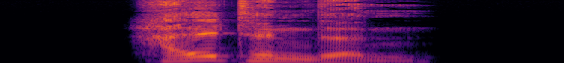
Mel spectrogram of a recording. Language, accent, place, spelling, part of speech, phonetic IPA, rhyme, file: German, Germany, Berlin, haltenden, adjective, [ˈhaltn̩dən], -altn̩dən, De-haltenden.ogg
- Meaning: inflection of haltend: 1. strong genitive masculine/neuter singular 2. weak/mixed genitive/dative all-gender singular 3. strong/weak/mixed accusative masculine singular 4. strong dative plural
